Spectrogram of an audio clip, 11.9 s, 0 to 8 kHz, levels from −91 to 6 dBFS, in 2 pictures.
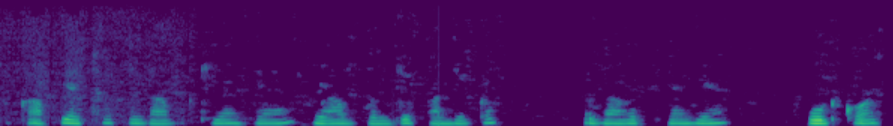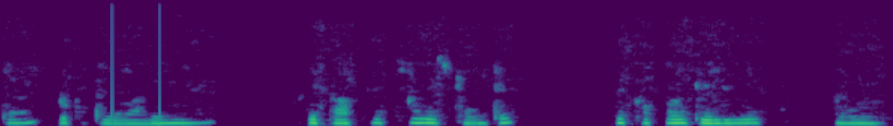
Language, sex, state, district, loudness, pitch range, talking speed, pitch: Hindi, female, Bihar, Darbhanga, -35 LUFS, 205-230 Hz, 100 wpm, 215 Hz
